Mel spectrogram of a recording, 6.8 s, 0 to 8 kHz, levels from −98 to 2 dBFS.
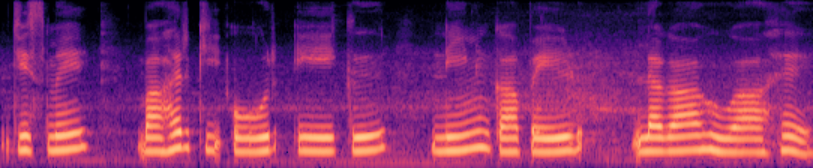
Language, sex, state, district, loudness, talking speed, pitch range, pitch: Hindi, male, Rajasthan, Jaipur, -15 LUFS, 95 wpm, 205-225 Hz, 210 Hz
